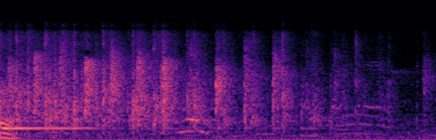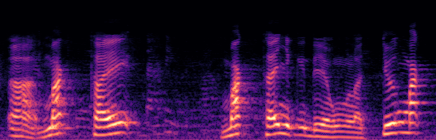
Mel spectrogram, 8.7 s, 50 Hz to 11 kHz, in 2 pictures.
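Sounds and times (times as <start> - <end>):
audience applauding: 0.0 - 4.4
speech: 4.4 - 5.8, 6.6 - 8.7.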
